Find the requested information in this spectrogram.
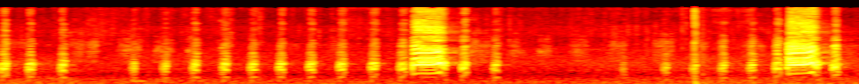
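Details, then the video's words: Domestic hen clucking: a steady run of short, low, evenly spaced clucks, broken twice by a louder, harsh, drawn-out squawking call, with a quiet background. "Chicken sounds, hen clucking"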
